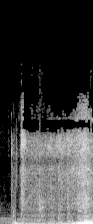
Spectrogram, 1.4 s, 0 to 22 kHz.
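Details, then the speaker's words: BMW N62 V8 idling before its VANOS solenoids were cleaned; spark plugs had been replaced and coils checked good. The idle pulses unevenly with a lumpy, jumpy beat and a surge, giving a choppy rough idle. The cleaning later did not fix it. "so as the RPMs rough you can see the idle it's a little yeah it's a little choppy you can't really see it maybe you could hear it"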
